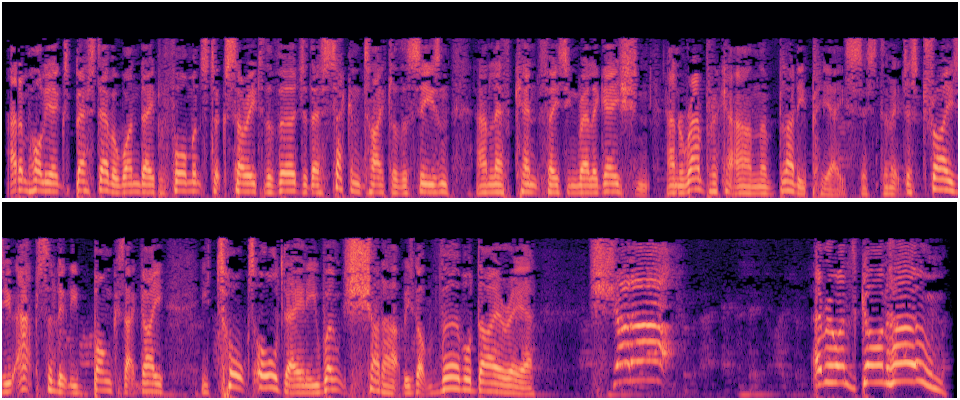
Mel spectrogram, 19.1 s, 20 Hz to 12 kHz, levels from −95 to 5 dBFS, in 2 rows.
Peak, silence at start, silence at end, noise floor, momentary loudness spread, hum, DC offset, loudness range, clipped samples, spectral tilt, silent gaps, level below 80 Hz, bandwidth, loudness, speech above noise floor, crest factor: -2 dBFS; 0.05 s; 0.1 s; -50 dBFS; 9 LU; none; under 0.1%; 3 LU; under 0.1%; -5 dB/octave; none; -46 dBFS; 6.6 kHz; -18 LUFS; 32 dB; 16 dB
